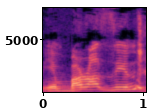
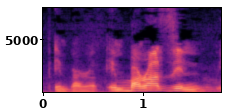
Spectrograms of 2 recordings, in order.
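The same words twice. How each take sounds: First: Laughing. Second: Tearful. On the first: Laughs at own crying. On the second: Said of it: "I was fucking crying". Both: Real, not acted.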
